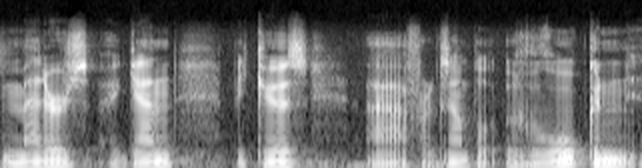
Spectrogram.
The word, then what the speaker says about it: roken: again because, for example, roken is not the same as rocken, so the pronunciation matters. Roken means to smoke, and rocken means skirt, so that's a plural of rock. So, and the same goes for zonen, suns, and zonnen, to sunbath, sunbathing. So, let's pronounce after me, roken and rocken.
